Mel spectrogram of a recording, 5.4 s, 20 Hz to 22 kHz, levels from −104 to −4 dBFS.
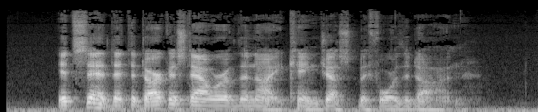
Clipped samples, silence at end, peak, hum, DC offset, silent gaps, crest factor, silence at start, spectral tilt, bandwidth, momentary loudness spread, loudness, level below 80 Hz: under 0.1%; 0 s; -4 dBFS; none; under 0.1%; none; 22 dB; 0.15 s; -4.5 dB/octave; 16 kHz; 11 LU; -24 LUFS; -40 dBFS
